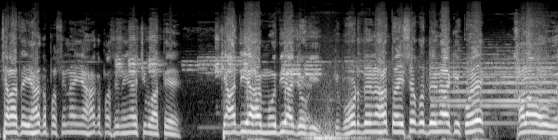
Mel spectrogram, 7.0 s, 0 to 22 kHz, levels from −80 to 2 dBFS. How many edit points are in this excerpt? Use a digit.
1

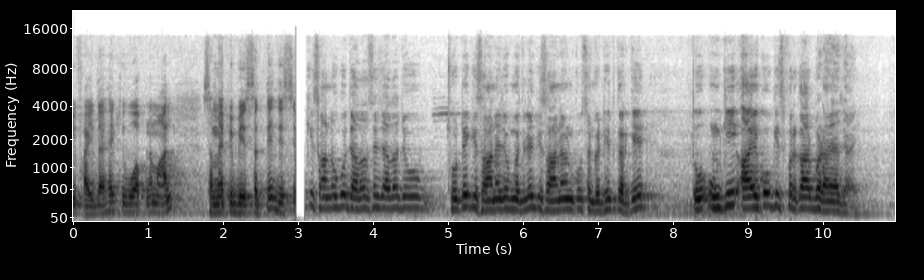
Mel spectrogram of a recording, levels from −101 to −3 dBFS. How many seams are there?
1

